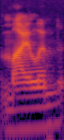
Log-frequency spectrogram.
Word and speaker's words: Milan: Then there's London, Michigan, which is right next to Milan, Michigan, but they pronounce it Milan, Michigan, which is fun.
